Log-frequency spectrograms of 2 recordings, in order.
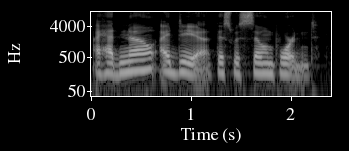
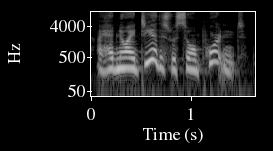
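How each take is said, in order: First: Sarcastic. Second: Surprised. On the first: Coach demonstrating emotions on a phrase, sarcasm. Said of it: "Or sarcasm". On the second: Coach demonstrating emotions on a phrase, surprise. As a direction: pitch leaping up on "idea". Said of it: "like surprise". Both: Shown as a demonstration.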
